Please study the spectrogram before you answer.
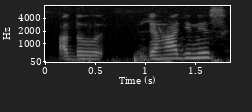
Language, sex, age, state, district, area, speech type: Santali, female, 30-45, West Bengal, Birbhum, rural, spontaneous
